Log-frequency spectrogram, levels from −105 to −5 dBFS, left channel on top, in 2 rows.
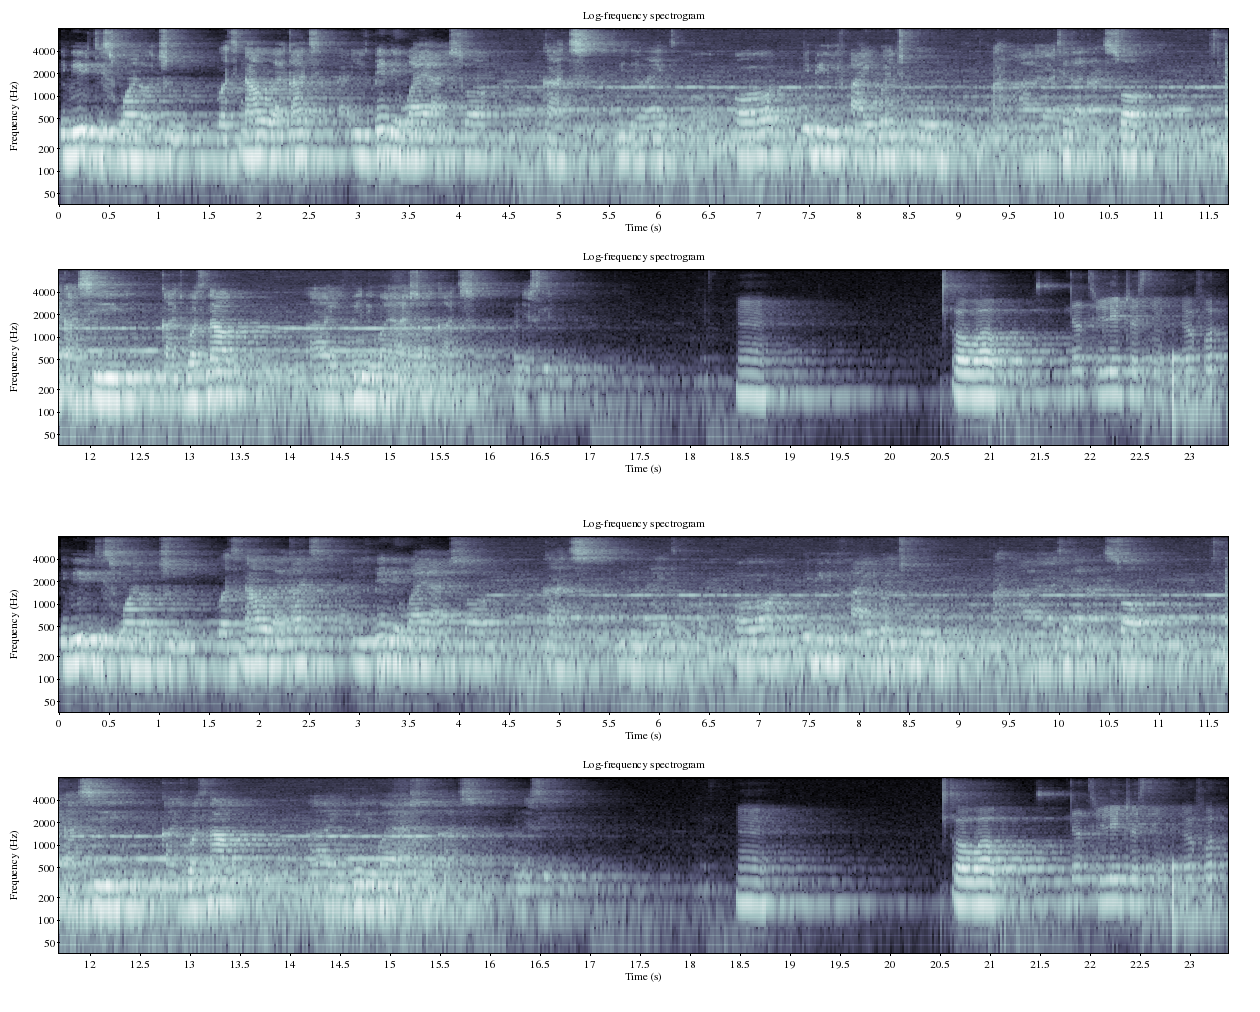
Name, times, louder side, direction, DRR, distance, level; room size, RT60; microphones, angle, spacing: voice 1, 0.0-4.4 4.8-9.0 9.3-11.0 11.6-13.6 14.2-15.9 16.2-16.7, left 2 dB, 65° left, 5 dB, 1.0 m, -22 dB
sound 1, 4.1-15.3, equal, 85° left, 3.0 m, -29 dB
voice 2, 18.5-18.8 20.6-21.2 21.7-23.2, left 1 dB, 15° left, 4 dB, 0.6 m, -23 dB
13.0 x 11.5 x 4.0 m, 2.6 s
head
